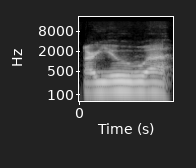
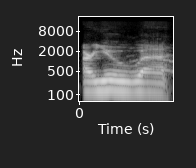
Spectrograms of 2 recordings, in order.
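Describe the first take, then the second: No difference in how they are said.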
